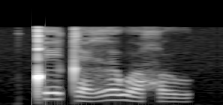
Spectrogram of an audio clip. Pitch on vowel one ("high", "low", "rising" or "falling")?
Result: high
